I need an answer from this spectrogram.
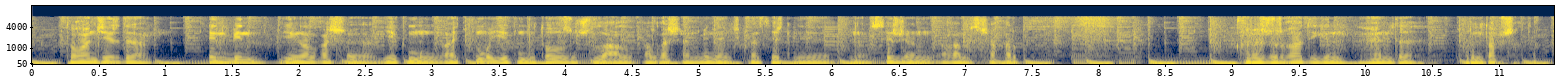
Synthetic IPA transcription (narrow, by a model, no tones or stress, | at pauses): t̪ʰuoʁɑnʒe̞ɾd̪ɪsʰenme̞nje̞ŋɑlˠʁɑʃəje̞kʲɪməɴɑjt̪ːəmoje̞kʲɪməɴt̪ʰo̞ʁəzənʃəʒəlˠəɑlˠʁɑʃænme̞nænʃɪ̥kʰont̪se̞ɾt̪ɪne̞mnɑwse̞ɾʒɑnɑʁɑməzʃɑqəɾəp̚ | qʰɑɾɑʒʊɾʁɑd̪e̞ɡʲe̞nænd̪ɪ | bʊɾənd̪ɑpʃə̥q̚t̪əq̚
